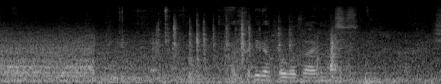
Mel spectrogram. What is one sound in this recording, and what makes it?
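A glass door is pushed open and swings shut.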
